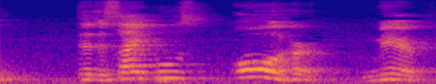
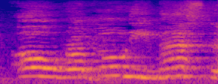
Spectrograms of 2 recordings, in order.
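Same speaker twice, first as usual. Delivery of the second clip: high, delighted cry of recognition; a thrilled gasp of a greeting; joyful recognition; 8 semitones higher than usual. Retold or imitated. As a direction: lift it up like she can't believe it's him. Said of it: "she was like".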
